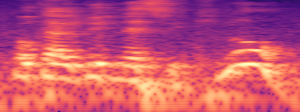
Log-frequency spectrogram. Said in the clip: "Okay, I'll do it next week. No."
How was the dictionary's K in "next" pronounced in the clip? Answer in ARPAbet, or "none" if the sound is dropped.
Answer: none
